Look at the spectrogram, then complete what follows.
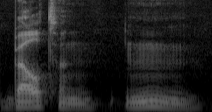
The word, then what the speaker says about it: Baileyton: Baileyton is pronounced Belton.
